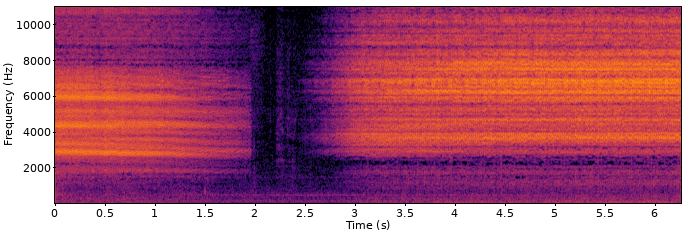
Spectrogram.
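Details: Blackish cicada (Cryptotympana atrata, malmaemi) in Korean summer, a species common in cities, active when temperatures exceed 27°C and heard day and night: loud, harsh, continuous buzzing song that stops briefly and swells back.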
